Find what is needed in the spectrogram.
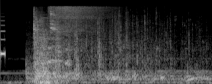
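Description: Cartoon sound effect of a spaceship's engine hatch opening: a sudden loud whoosh about a quarter second in that fades over a second, followed by wobbly, warbling sounds as the engine's jelly-clogged pipes spill out.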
